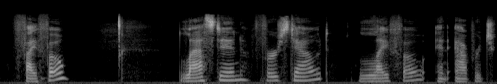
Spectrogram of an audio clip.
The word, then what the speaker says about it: FIFO: specific identification the other methods are first-in first-out pronounced FIFO lastin first-out LIFO and average cost specific identification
